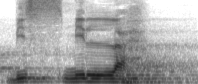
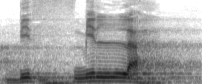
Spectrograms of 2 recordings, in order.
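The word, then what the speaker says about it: بسم الله: Contoh bismillah itu pakai sin artinya apa? Dengan nama Allah. Kalau kita ubah pakai huruf tsa bismillah artinya sudah beda dengan dosa Allah.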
